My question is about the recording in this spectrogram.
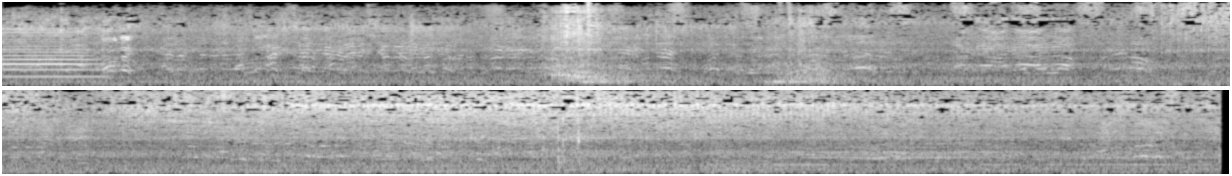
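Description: A river passenger launch's horn blows a steady note that stops about a second in, over the continuous low rumble of the launch's engine and churned water. Voices murmur in the background, two louder low surges come about six and eight seconds in, and a fainter horn sounds again near the end.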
